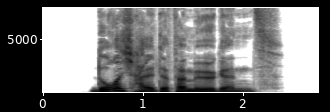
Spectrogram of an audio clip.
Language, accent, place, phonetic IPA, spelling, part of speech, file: German, Germany, Berlin, [ˈdʊʁçhaltəfɛɐ̯ˌmøːɡn̩s], Durchhaltevermögens, noun, De-Durchhaltevermögens.ogg
- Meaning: genitive singular of Durchhaltevermögen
